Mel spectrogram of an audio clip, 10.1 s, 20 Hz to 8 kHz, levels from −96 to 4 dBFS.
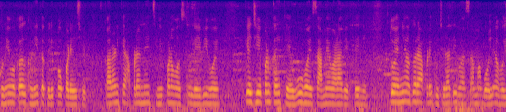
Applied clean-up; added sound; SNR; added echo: none; none; none; none.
